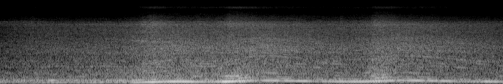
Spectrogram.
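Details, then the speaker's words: Toyota Vios Limo Gen3 ex-taxi after engine flush, new air filter and replaced temperature switch, revved to warm up: spins up cleanly and drops back smoothly on each blip, crisp even response, sounds healthy. "Ini udah digurah ya teman-teman, bagus. Suaranya juga mantap ini."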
